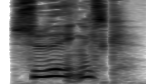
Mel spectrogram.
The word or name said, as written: sydengelsk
